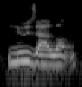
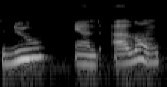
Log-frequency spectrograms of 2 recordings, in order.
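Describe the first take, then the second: First: The words are joined with a z sound. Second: The words are separate with no z link. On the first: "when we put them next to each other" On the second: "It's nous and allons"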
